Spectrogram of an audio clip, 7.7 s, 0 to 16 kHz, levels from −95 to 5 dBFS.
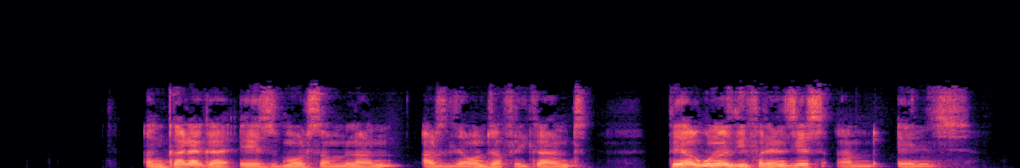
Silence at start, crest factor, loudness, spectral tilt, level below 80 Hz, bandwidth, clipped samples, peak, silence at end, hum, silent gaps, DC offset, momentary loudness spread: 1.1 s; 18 dB; -19 LUFS; -5 dB/octave; -54 dBFS; 8.2 kHz; under 0.1%; 0 dBFS; 0.4 s; none; 4.89-5.01 s; under 0.1%; 12 LU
